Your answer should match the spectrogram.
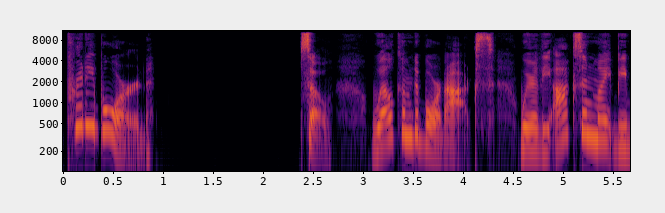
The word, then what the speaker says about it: Bordeaux: We don't pronounce our name like our French sister city either. Some bright ancestor of mine who settled this valley in the 1800s pronounced our town name Bordeaux. Yep, like some bull standing out in a field wondering what to do with his day.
